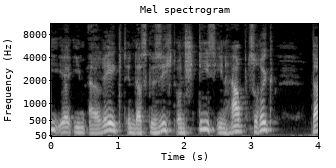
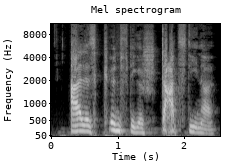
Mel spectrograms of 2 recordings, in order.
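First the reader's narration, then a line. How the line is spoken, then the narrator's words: Still angry. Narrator (German): sagte Adolf, noch immer wütend zu mir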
